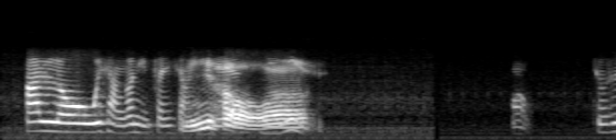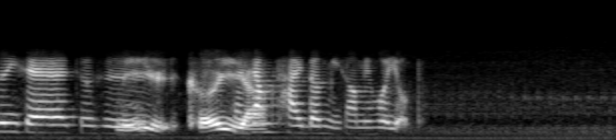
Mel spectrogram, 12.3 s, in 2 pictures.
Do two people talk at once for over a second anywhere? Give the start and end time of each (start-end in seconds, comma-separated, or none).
1.8-3.1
